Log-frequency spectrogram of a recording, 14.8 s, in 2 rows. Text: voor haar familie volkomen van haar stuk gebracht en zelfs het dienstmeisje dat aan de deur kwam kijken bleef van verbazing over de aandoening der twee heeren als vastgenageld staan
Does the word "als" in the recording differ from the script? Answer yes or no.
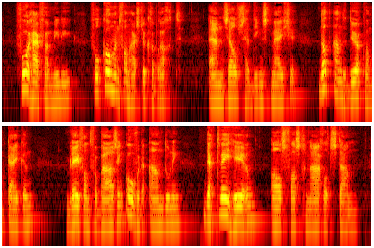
no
